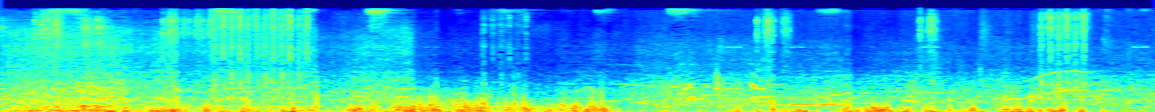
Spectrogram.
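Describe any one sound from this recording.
A high-speed train rushes past and fades into the distance.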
